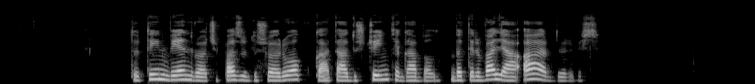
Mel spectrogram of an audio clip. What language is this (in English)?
Latvian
